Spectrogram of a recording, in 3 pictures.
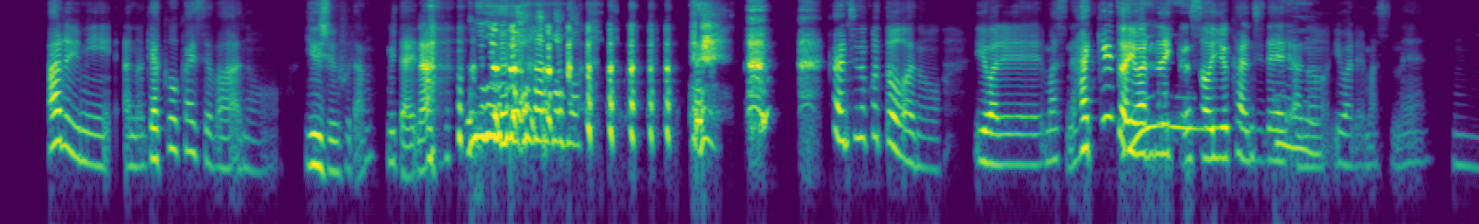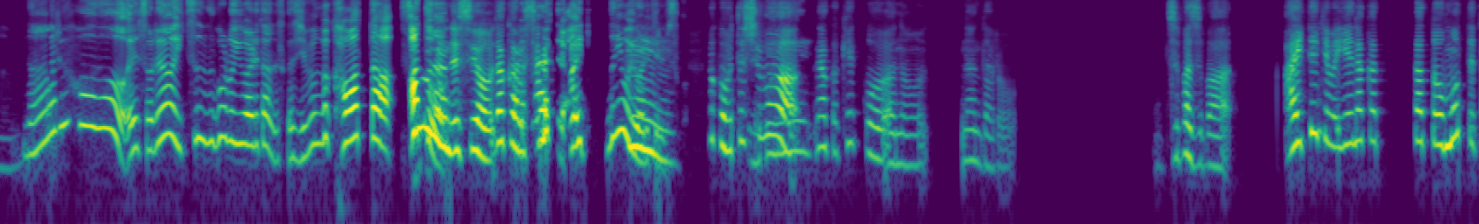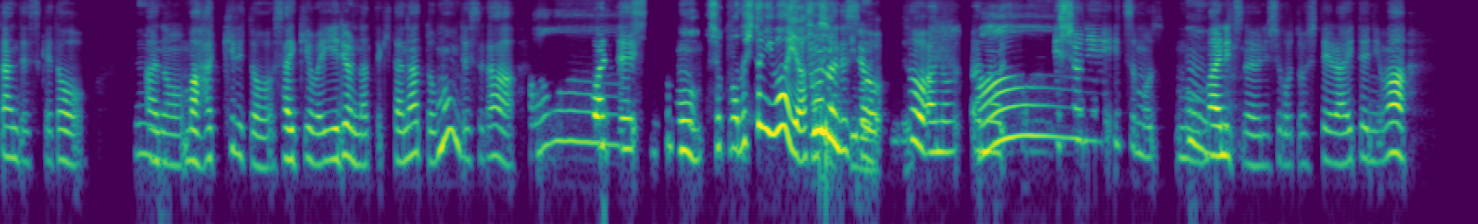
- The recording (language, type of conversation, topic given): Japanese, podcast, 最近、自分について新しく気づいたことはありますか？
- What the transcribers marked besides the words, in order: laughing while speaking: "うん"; laugh; throat clearing; laugh; surprised: "ええ"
